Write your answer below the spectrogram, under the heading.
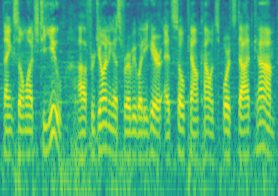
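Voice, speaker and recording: A male sports broadcast host with a fairly low voice delivers a live sign-off. He ad-libs with halting pauses, and faint music plays behind him. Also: steady tone, fairly bright tone.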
